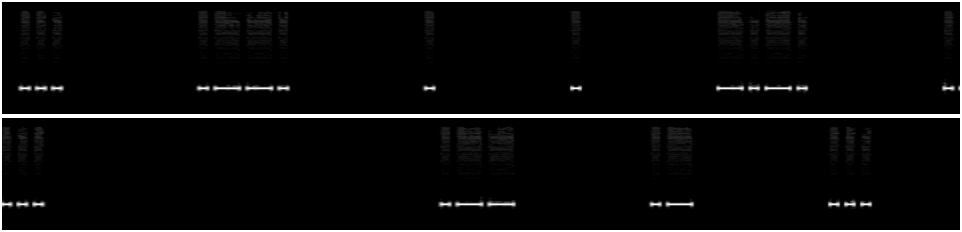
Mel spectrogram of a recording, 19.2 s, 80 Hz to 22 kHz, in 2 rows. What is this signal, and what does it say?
Morse code, heard as a keyed tone, about 15 wpm, spaced as for 5 wpm, 1000 Hz. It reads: SPEECH WAS
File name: qotdfiles / 5wpm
